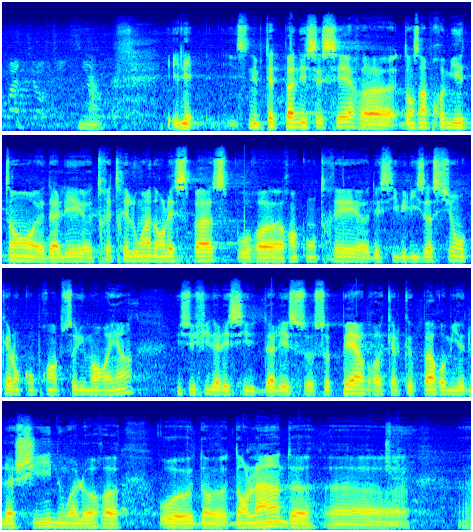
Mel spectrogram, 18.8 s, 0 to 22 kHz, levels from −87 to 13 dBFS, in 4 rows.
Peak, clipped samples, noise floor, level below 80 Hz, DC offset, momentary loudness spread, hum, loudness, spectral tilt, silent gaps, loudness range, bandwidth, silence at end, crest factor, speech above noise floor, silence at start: 0 dBFS; under 0.1%; -45 dBFS; -56 dBFS; under 0.1%; 14 LU; none; -21 LUFS; -3 dB/octave; none; 5 LU; 15.5 kHz; 0 s; 22 dB; 23 dB; 0.05 s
